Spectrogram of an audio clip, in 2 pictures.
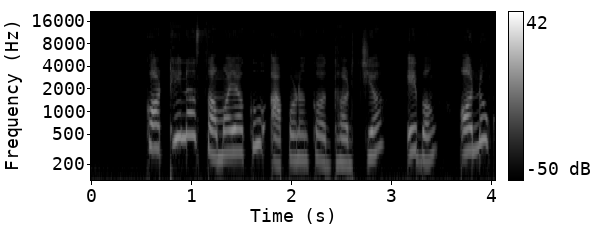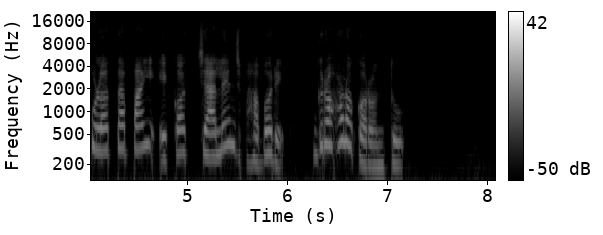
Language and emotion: Odia, neutral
